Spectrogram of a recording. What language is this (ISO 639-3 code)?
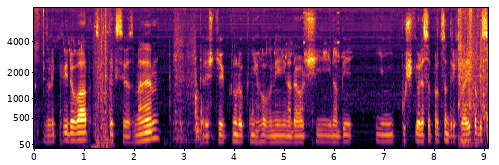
ces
